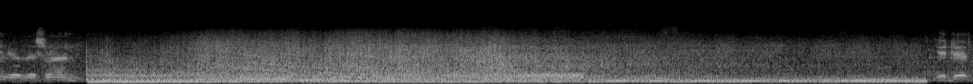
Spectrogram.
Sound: aircraft rumbles

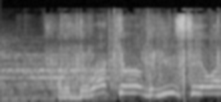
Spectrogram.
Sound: victorious music; audience clapping

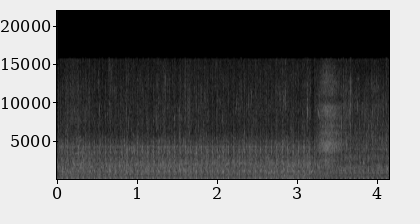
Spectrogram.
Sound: boat engine revving

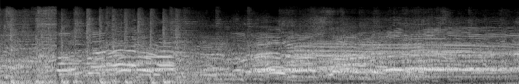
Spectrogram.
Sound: crowd cheering

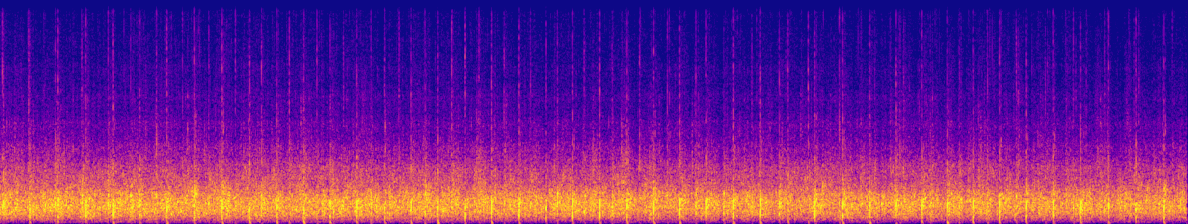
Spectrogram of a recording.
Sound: audience applauds

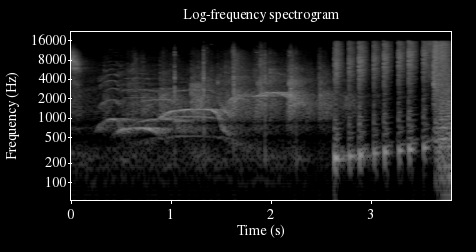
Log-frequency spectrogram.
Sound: audience cheers; audience applauds; upbeat music

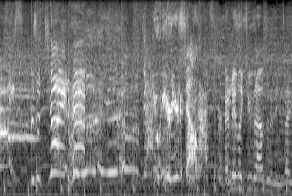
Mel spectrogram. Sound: Harry potter screaming; screaming

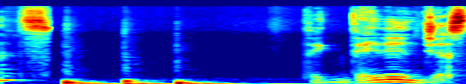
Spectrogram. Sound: knocking

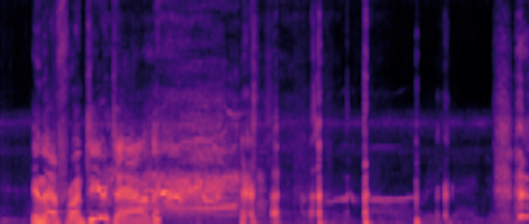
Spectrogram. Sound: both laugh

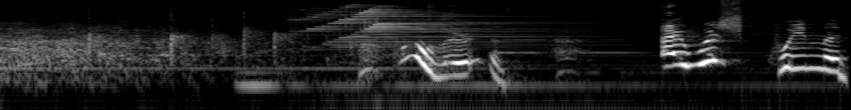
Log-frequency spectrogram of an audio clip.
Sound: laughter; chimes

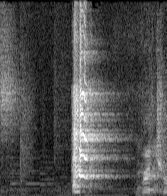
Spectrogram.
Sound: squeaks

